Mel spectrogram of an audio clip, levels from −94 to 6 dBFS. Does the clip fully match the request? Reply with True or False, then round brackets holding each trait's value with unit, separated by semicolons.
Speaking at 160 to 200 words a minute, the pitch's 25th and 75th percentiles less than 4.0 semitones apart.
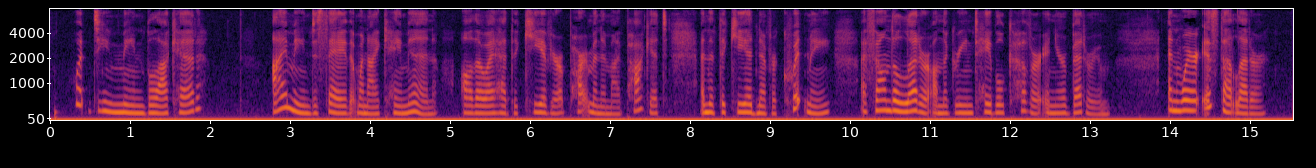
True (190 wpm; 3.2 semitones)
